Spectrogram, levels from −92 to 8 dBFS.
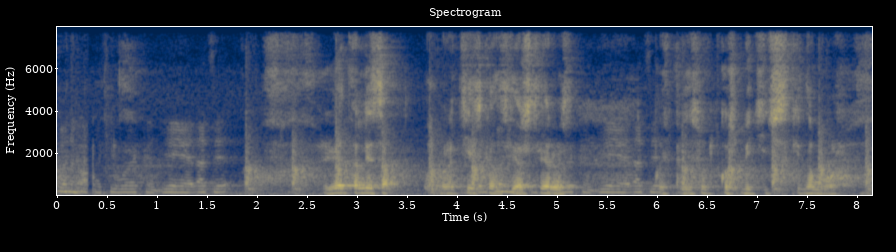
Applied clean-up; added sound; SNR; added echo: none; Hammer / Wood; 6 dB; reverberation time 0.5 s.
